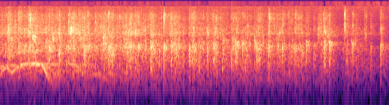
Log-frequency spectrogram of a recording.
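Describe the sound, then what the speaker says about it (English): A church congregation applauding at a Sunday teaching, broad sustained clapping that fills the room and tapers off slightly near the end, with a brief voice at the very start. "Let's give Sal a round of applause."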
